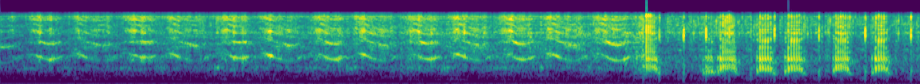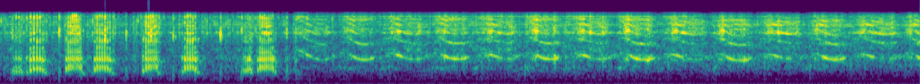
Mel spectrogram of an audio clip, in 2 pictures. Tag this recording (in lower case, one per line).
pig oinking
